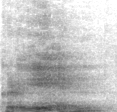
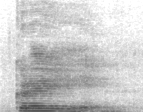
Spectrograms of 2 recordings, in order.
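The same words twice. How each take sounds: First: The stress is on the last syllable. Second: The stress is on the first syllable. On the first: The speaker calls it wrong. "si ponemos el énfasis al final" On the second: The speaker calls it right. "El acento fonético está en la penúltima"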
